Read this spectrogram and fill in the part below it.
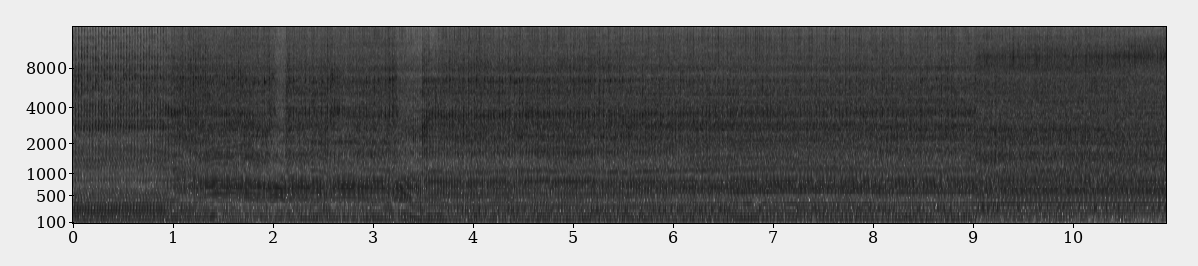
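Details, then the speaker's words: $15 used Husqvarna chainsaw after fresh fuel, new gapped spark plug and cleaned air filter, cold start with choke out: buzzy two-stroke hunts and wavers instead of holding steady; runs but carburetor needs tuning. "Alright, it needs a little tuning but that worked!"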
